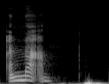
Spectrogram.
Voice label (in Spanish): Mixe, Mujer; mandar; INALI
